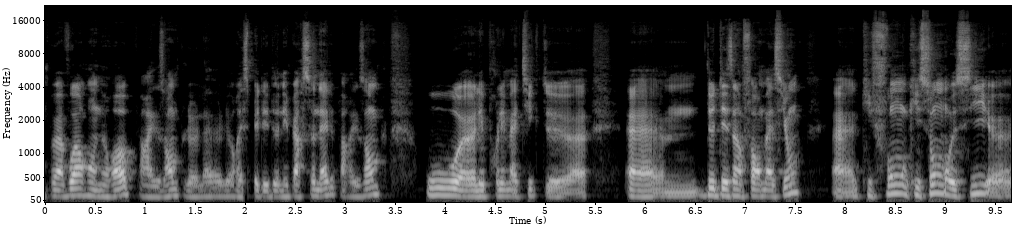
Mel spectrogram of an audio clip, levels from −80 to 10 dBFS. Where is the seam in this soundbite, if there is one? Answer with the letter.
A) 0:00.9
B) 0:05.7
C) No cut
A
